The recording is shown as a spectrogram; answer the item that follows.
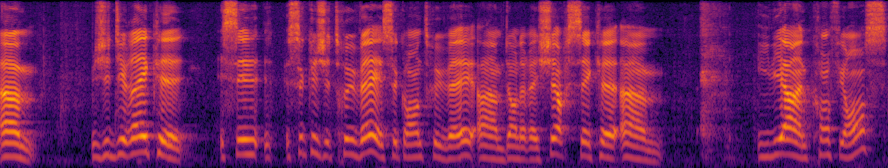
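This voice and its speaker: A woman talks very slowly at a medium pitch, with ordinary pitch variation and big swings in loudness. The recording is very clean, with a silent background. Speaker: researcher on interfaith relations. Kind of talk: panel discussion. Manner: halting.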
